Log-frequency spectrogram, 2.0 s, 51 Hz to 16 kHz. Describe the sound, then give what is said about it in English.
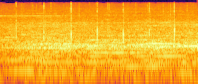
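A dense, roaring arena crowd cheers steadily after Steen scores to give the Blues a 2-1 lead, with sharp claps and whoops popping out of the continuous wash of noise at irregular moments. “Crowd loving it here, and the Steen line comes up huge.”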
